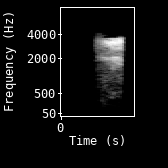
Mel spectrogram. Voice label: Superstition Dispatch, Mesa PD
